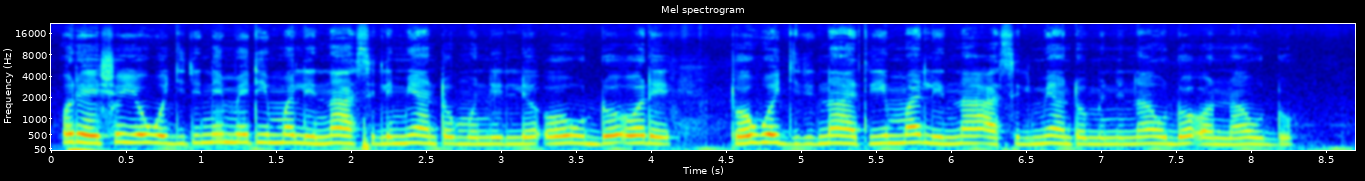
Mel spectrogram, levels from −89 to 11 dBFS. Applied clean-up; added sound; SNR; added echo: none; none; none; none.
